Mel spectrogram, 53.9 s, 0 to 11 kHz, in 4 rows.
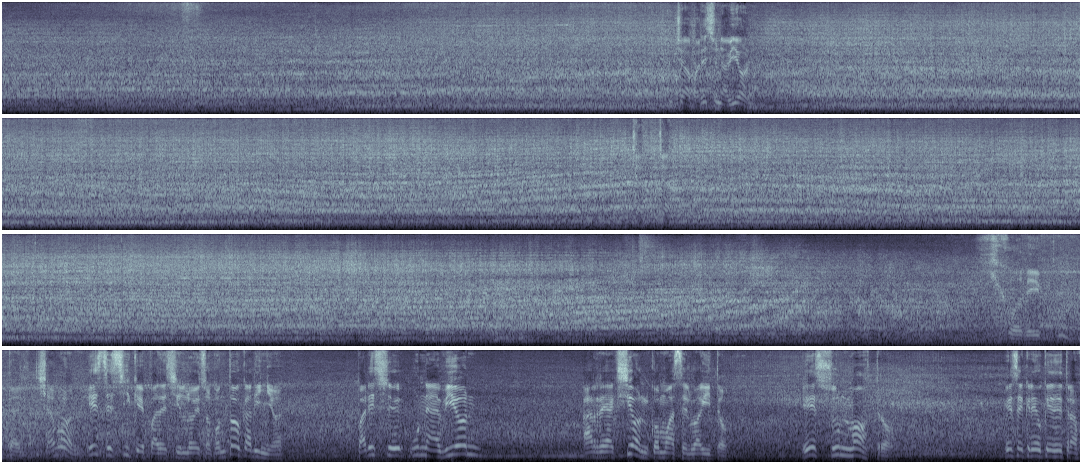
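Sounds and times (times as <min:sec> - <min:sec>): loud jet-like whine: 0:00.0 - 0:53.9
truck diesel engine under load: 0:00.0 - 0:53.9.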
